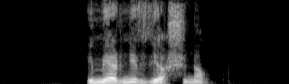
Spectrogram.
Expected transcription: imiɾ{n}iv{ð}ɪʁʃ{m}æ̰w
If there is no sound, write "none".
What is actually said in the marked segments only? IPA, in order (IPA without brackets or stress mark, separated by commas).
n, ð, n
